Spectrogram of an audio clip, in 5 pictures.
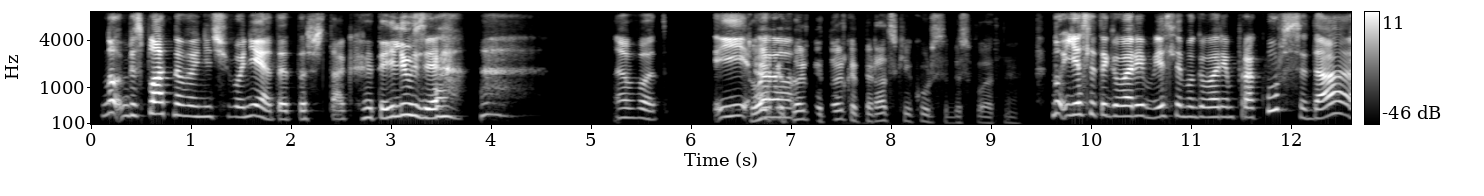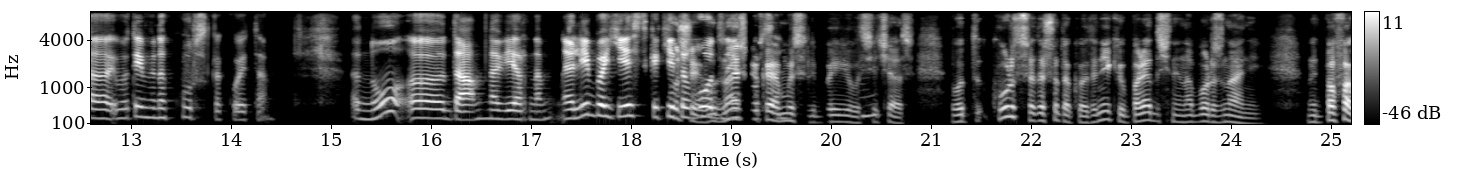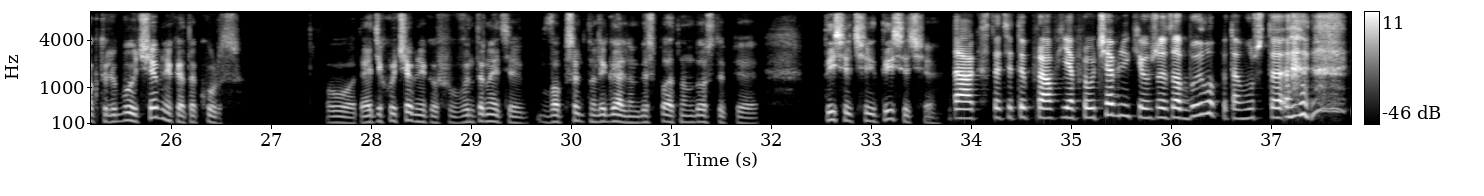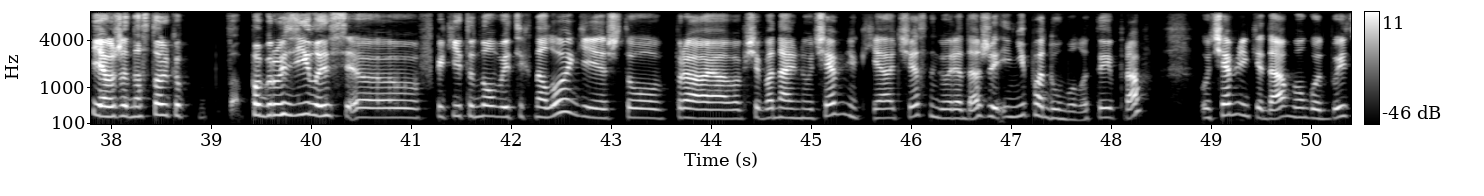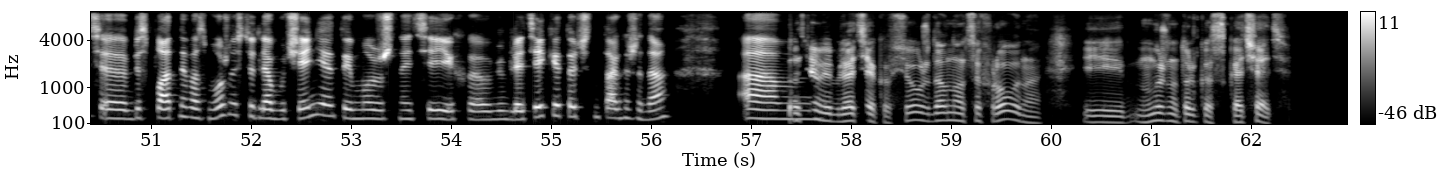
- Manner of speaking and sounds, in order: laughing while speaking: "это иллюзия!"; chuckle; other background noise; tapping; chuckle
- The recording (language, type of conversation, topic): Russian, podcast, Где искать бесплатные возможности для обучения?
